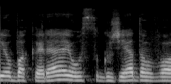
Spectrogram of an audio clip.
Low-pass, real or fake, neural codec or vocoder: 14.4 kHz; fake; vocoder, 48 kHz, 128 mel bands, Vocos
